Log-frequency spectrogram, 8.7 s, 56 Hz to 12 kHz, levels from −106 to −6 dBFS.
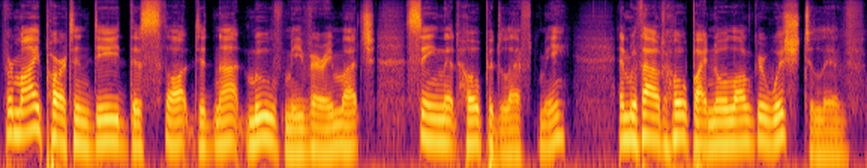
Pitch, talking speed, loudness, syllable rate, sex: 125 Hz, 185 wpm, -19 LUFS, 3.9 syllables/s, male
